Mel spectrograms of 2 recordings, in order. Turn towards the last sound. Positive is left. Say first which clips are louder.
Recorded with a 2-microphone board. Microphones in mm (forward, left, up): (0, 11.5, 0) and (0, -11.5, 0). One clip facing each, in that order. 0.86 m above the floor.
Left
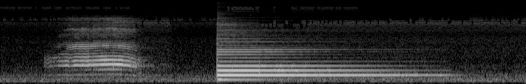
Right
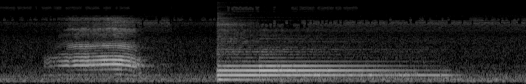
# left 8 dB
turn(degrees=55)  # may be behind; listen again after turning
